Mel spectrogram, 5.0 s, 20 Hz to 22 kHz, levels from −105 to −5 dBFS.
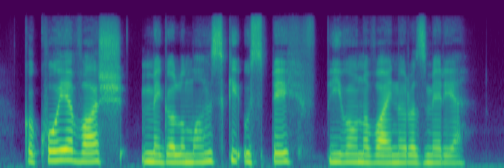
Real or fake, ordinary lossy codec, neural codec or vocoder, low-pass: fake; none; autoencoder, 48 kHz, 32 numbers a frame, DAC-VAE, trained on Japanese speech; 14.4 kHz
